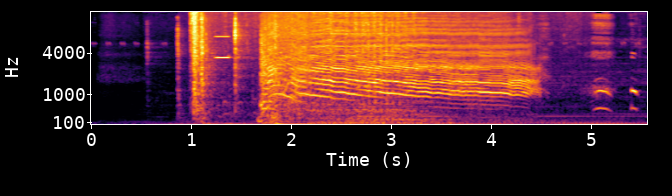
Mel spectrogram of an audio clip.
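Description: A young woman screams loudly.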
